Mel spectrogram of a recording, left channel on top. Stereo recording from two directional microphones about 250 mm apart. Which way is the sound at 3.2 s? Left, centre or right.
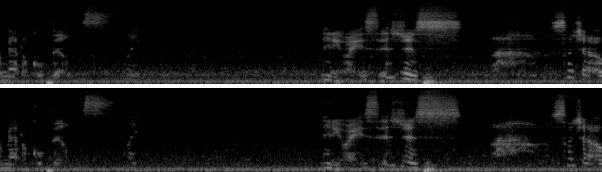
Centre.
